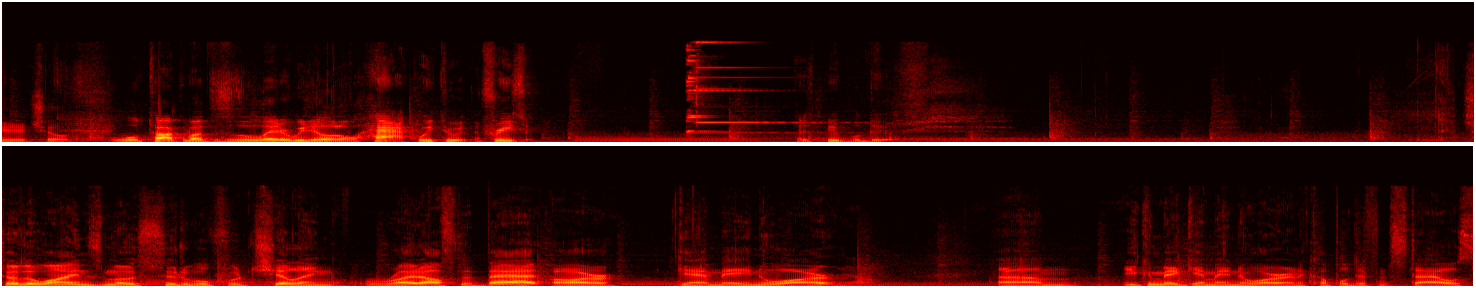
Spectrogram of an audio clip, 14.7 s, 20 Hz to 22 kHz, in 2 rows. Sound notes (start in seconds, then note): 3.4 clink; 4.3 shushing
